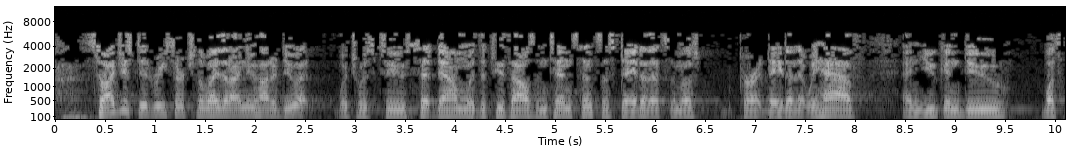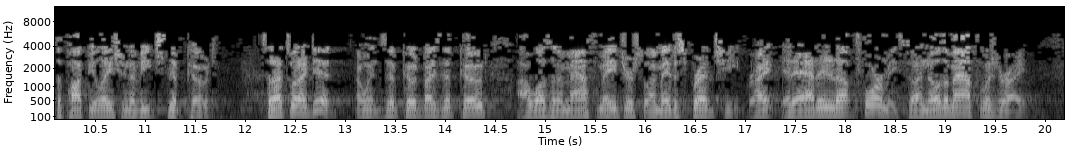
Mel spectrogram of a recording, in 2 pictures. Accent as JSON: {"language": "English", "region": "Florida", "country": "United States", "moved": "yes", "said": "We're from Florida, and we pastored an SBC church there. And about 7 years ago, we moved here"}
